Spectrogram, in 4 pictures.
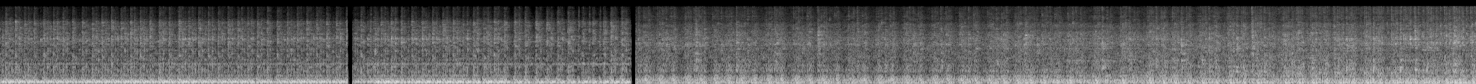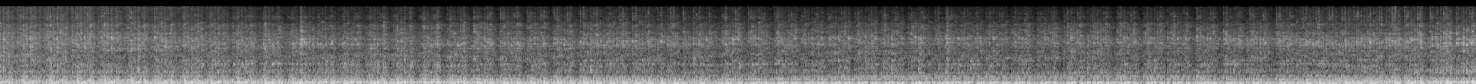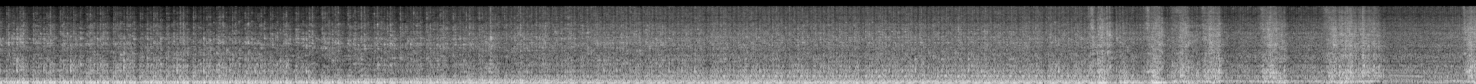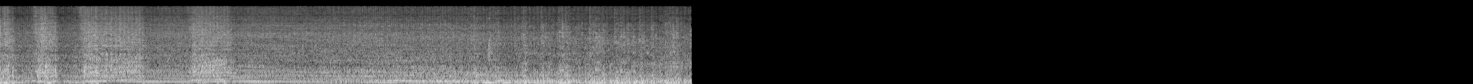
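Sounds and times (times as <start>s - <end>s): engine idling: 0.0s - 51.2s
engine sharp pops: 6.1s - 43.5s, 48.8s - 51.2s.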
